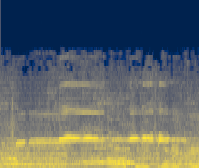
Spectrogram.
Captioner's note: whistle blows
